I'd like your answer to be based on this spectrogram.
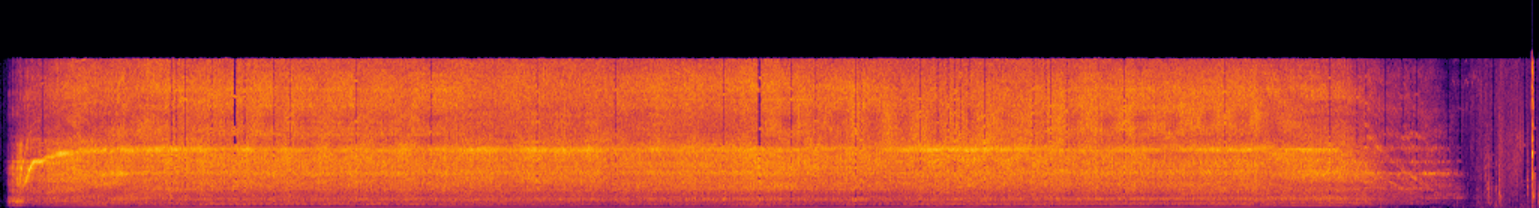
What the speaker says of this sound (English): I finished sanding this lightly just to make sure everything was together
